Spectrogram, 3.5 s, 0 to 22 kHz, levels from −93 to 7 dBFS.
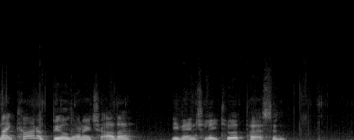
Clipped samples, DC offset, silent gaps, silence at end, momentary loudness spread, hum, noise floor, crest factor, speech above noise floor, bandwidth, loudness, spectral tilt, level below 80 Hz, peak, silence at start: under 0.1%; under 0.1%; none; 0.7 s; 11 LU; none; -68 dBFS; 18 dB; 34 dB; 8.4 kHz; -35 LUFS; -8.5 dB/octave; -68 dBFS; -16 dBFS; 0 s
